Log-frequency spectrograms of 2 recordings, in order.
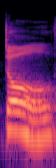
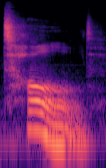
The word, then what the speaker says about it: told: Don't say dold if you're trying to say told.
